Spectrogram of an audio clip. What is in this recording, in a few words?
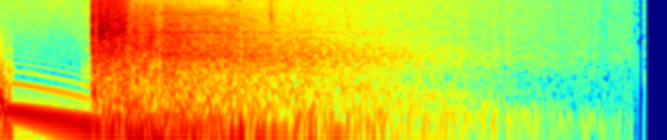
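explosion, weapons; gatling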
